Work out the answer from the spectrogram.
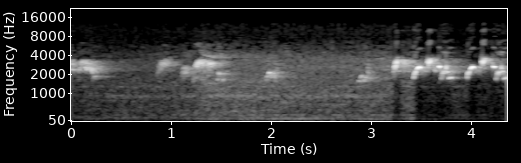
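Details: Red-whiskered bulbul singing in the doubled style for chick training: scattered single chirpy notes at first, then a fast run of bubbling, rising-and-falling warbles at the end.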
